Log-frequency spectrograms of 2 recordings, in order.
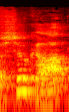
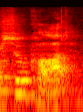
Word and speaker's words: Sukkot: It's the Feast of Sukkot, or Sukkot. And in traditional, the traditional Ashkenazi pronunciation, is Sukkos.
